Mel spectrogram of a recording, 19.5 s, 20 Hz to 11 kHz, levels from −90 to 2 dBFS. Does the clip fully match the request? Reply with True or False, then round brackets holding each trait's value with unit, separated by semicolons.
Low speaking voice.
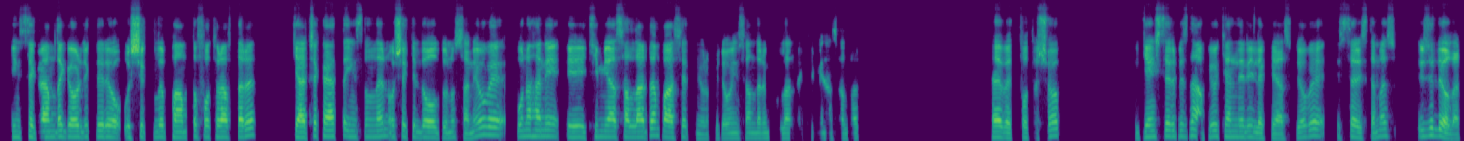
True (130 Hz)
